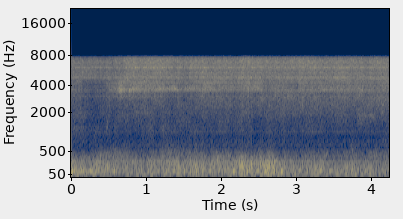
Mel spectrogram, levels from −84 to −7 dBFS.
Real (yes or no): no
